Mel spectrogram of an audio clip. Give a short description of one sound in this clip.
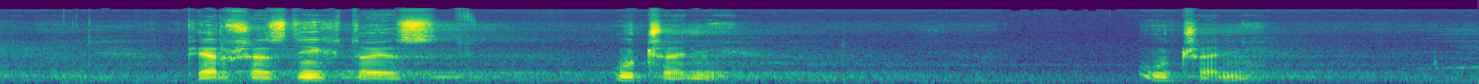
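An elderly man reads aloud slowly through a microphone in a large echoing hall.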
